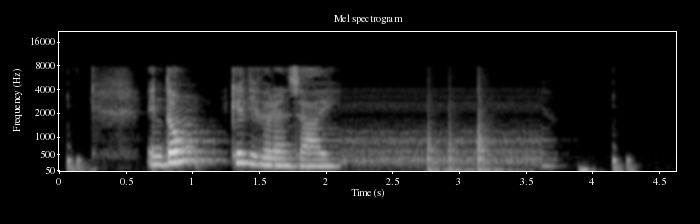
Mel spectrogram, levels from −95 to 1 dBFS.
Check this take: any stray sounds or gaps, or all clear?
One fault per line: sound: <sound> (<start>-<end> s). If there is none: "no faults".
sound: thud (2.7-3.6 s)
